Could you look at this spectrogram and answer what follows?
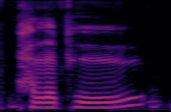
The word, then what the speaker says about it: Palepu: I'm Hitha Pelipu.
